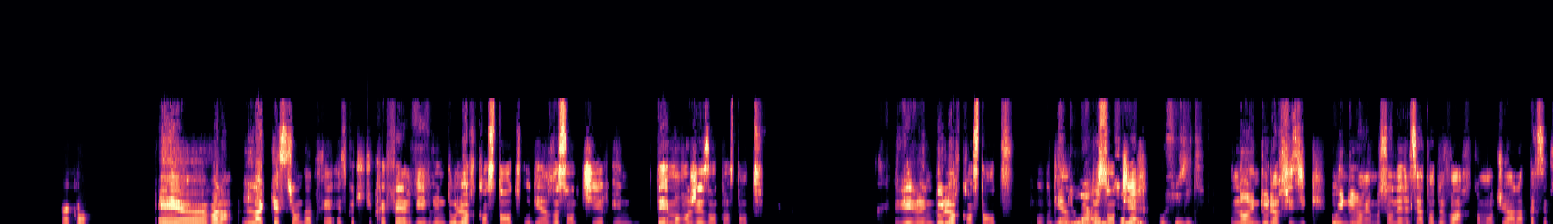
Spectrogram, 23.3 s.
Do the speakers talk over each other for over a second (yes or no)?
yes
